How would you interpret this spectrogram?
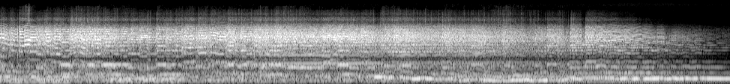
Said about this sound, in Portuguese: Roda a vinheta!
